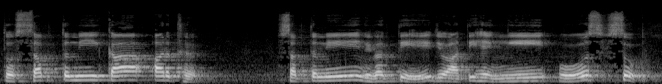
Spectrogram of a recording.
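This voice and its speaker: A man's voice: fairly high pitch, very slow, mellow, echoey room. A man teaching Sanskrit grammar in a classroom lecture, patiently explaining and quizzing his students.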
